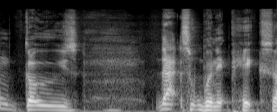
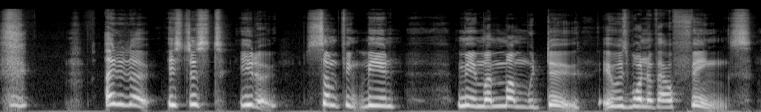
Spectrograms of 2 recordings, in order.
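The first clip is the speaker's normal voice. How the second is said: mock teary; 10 semitones higher than usual. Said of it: "And she's just like".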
